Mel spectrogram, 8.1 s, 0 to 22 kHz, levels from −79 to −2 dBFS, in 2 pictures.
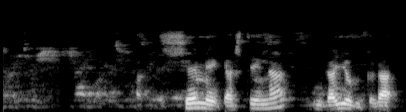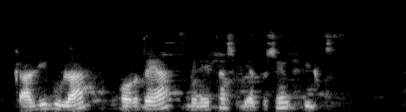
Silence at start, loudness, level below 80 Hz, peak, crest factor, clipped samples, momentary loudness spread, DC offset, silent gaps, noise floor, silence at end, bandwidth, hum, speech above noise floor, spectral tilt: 0.05 s; -20 LUFS; -62 dBFS; -2 dBFS; 18 dB; under 0.1%; 20 LU; under 0.1%; none; -77 dBFS; 0.75 s; 7 kHz; none; 56 dB; -6 dB/octave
